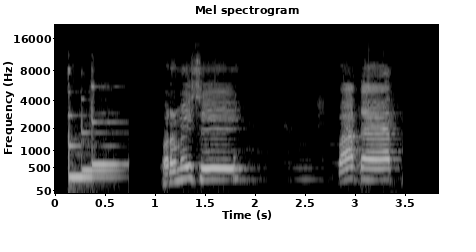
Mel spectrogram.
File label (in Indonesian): nada notifikasi permisi paket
